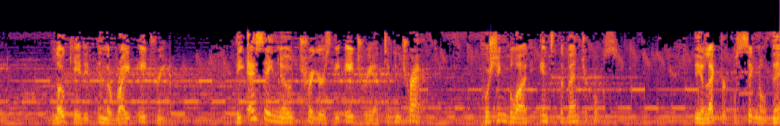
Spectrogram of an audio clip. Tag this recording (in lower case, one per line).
speech
music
